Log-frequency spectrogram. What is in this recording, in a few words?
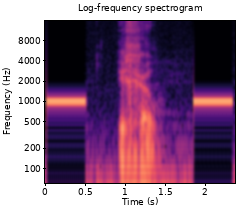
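"uchel", Welsh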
